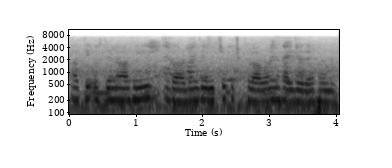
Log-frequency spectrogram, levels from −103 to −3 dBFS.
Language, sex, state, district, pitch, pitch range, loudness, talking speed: Punjabi, female, Punjab, Fazilka, 195 Hz, 180-200 Hz, -14 LUFS, 190 wpm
